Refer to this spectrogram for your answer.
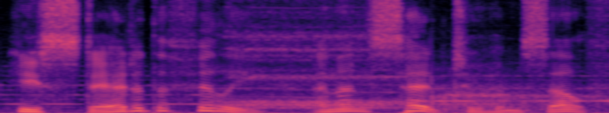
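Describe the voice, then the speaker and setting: A man's voice: medium pitch, lively intonation, moderate pace. Theatrical male storybook narrator over music. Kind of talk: dramatic rhyming storybook narration.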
